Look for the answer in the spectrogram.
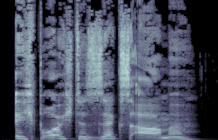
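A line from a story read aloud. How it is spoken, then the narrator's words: Groan. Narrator (German): stöhnt er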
